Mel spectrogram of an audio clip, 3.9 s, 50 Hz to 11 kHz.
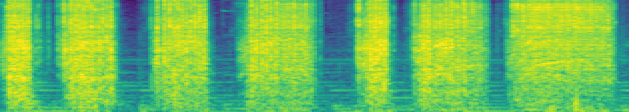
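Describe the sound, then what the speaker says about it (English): An impact hammer driving out an exhaust manifold bolt on a Volkswagen/Audi 1.8T engine, firing in six loud, close rattling bursts separated by short silent gaps. "we can take it out the rest of the way with the impact hammer"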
